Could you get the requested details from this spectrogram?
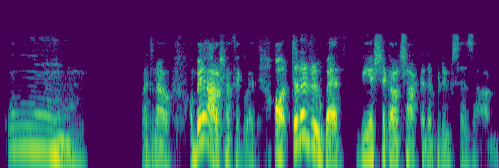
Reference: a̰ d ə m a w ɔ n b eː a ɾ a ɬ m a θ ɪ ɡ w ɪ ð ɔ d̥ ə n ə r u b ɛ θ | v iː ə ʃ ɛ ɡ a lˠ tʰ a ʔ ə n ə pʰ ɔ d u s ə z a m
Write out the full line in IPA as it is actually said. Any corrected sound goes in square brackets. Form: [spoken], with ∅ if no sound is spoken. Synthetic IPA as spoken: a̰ d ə [n] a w ɔ n b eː a ɾ a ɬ [n] a θ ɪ ɡ w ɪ ð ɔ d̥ ə n ə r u b ɛ θ | v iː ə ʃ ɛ ɡ a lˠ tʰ a [k] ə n ə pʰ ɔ d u s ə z a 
